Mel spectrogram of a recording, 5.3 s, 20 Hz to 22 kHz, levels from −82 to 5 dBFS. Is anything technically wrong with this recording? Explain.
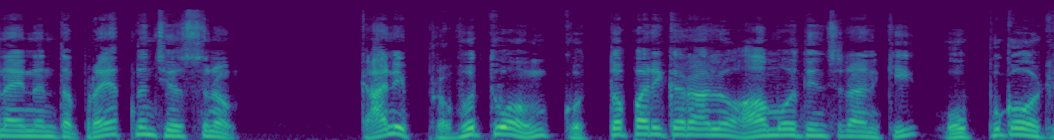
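Yes. Throughout the speech, nothing is present above 16.3 kHz. This is likely low-bitrate audio saved at a high bitrate: the sound points to an earlier low-bitrate encode, later re-saved as high-bitrate MP3, which cannot restore what was discarded.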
